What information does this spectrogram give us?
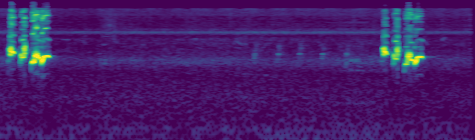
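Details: Red-whiskered bulbul delivering clipped wild-style song: a rapid cluster of three chirpy, slurred notes, a pause of several seconds, then a matching cluster, with soft background hum.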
